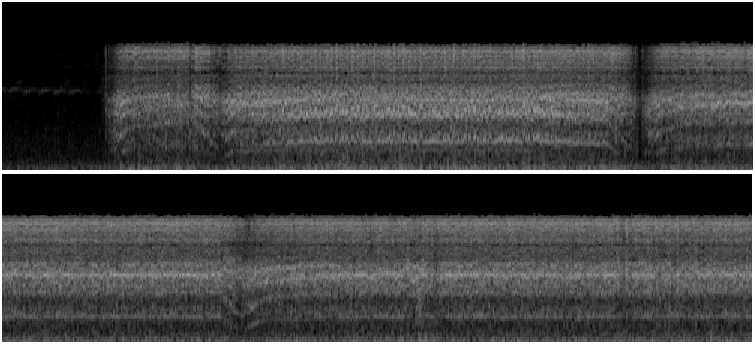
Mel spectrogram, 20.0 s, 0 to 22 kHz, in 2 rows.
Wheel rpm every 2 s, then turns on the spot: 10, 110, 160, 160, 120, 160, 140, 150, 160, 160.
none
